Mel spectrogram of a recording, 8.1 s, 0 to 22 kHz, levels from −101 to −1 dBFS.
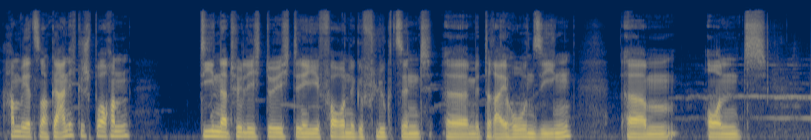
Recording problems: animal sounds; faint; throughout; 30 dB below the speech

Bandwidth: 15.5 kHz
